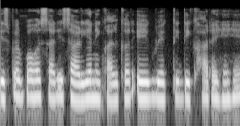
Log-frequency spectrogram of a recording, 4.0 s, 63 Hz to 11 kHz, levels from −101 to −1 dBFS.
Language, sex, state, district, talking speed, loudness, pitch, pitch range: Hindi, female, Chhattisgarh, Raipur, 165 wpm, -15 LUFS, 195 Hz, 180-200 Hz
